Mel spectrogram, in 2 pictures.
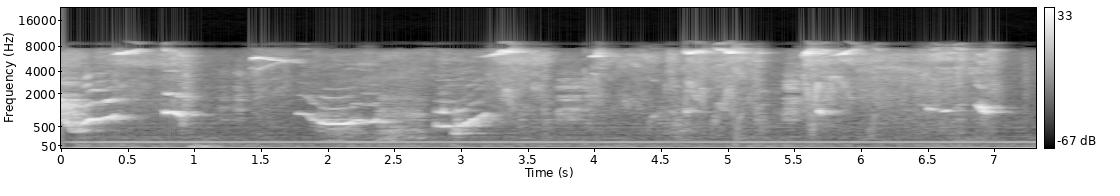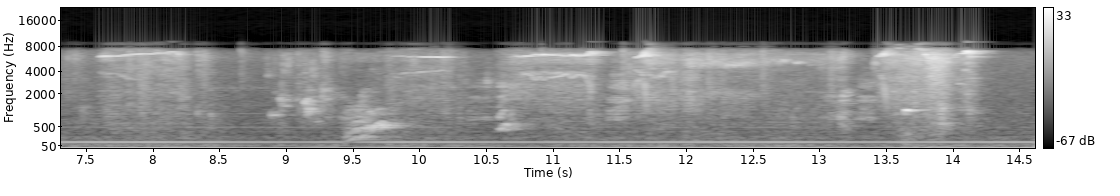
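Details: A pet dog in a tub whimpers in several short wavering whines near the start, then gives sparser, fainter squeaks. A constant low hum and occasional splashy rustles continue throughout.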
